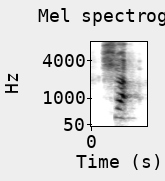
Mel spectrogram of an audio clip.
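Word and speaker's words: しゃ: Sya. Sya berarti ini huruf si-nya ada tambahan huruf ya kecil. Itu ada sya. Dibacanya jadinya sya.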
